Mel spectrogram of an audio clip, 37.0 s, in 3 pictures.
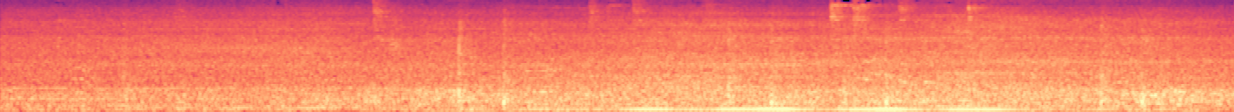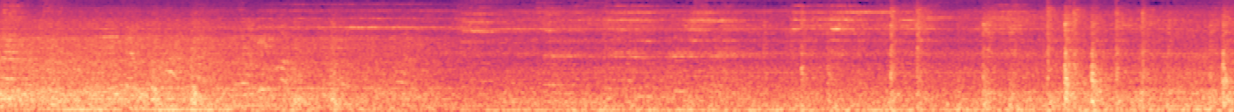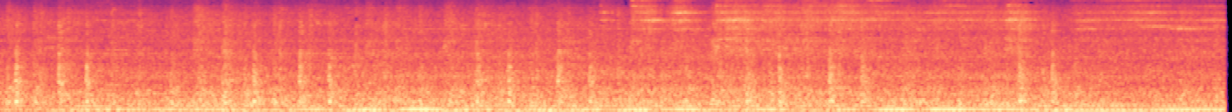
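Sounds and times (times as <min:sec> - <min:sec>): high-pitched wheel squeal: 0:31.0 - 0:36.9.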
